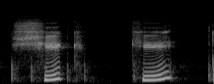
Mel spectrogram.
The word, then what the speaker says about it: শিক্ষিত: যে ওকার হয়ে গেছে শিক্ষিত কি যুক্ত আছে ইত যুক্ত আছে তাহলে কি হয়ে যাবে শিক্ষিত এই যে ওকার হয়ে গেছে পঠিত শেষে কি যুক্ত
